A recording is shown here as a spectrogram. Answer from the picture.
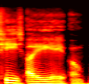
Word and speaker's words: Tao: At its heart is the Tao, spelled T-A-O, pronounced Tao, which simply means the way.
